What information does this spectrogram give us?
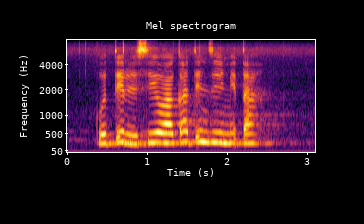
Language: Tsonga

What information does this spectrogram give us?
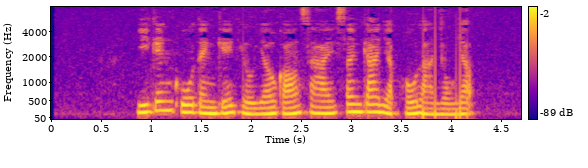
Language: Cantonese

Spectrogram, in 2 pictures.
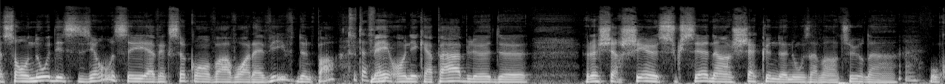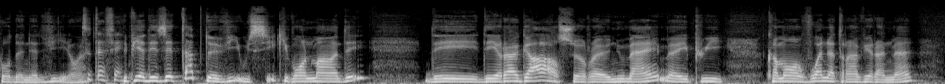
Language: French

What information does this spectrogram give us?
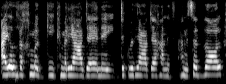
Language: Welsh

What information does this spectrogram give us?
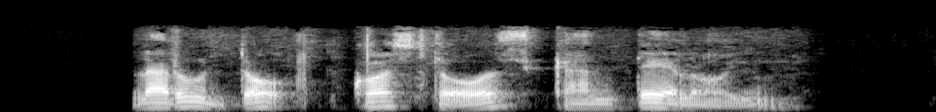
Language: Esperanto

